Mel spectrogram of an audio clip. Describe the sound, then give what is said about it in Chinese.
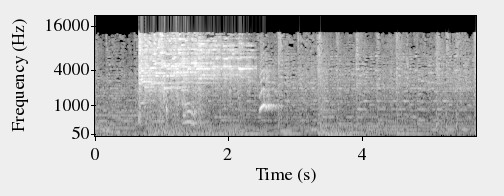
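A porcelain vase shatters with a sudden loud crash, bright fragments tinkling and scattering for over a second before fading into quieter surroundings with faint murmuring. “把他们打碎了，您不会介意的，对吧？”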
